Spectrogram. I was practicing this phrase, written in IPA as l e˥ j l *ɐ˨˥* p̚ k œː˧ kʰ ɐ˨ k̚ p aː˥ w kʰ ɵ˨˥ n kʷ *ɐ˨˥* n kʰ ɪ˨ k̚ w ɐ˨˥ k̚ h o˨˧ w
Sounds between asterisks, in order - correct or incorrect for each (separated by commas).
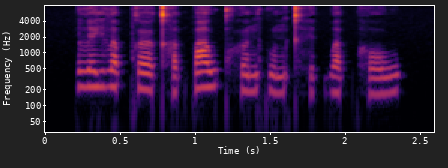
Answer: incorrect, incorrect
